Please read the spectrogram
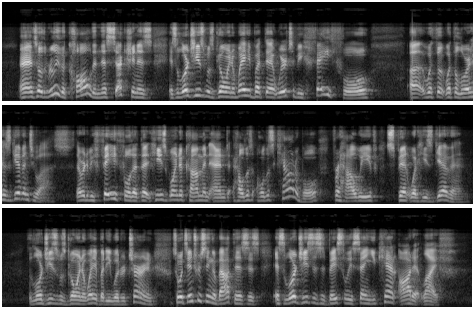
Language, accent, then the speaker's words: English; Texas, United States; Now, it's hard for me as a Texan to read this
